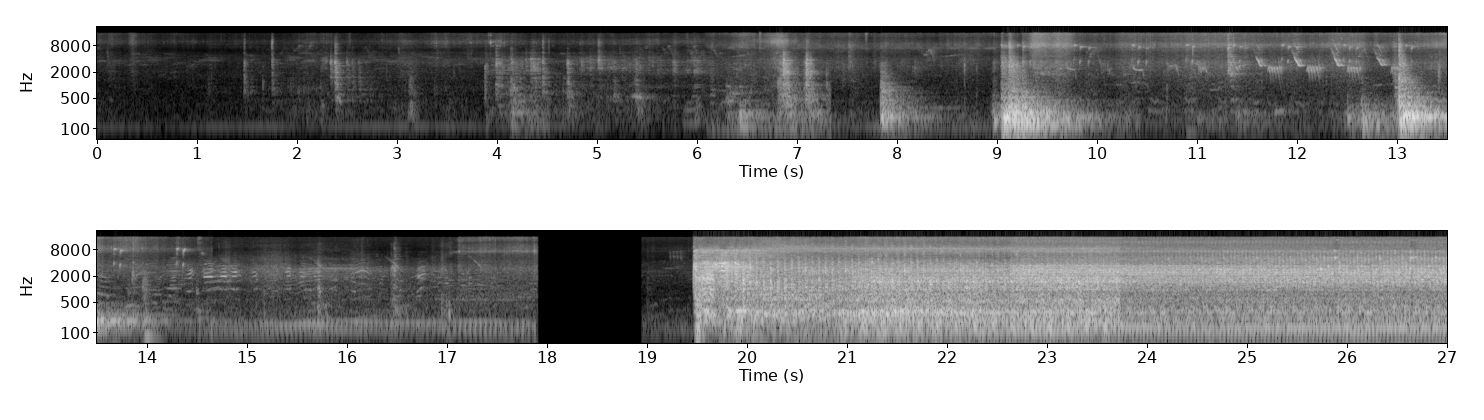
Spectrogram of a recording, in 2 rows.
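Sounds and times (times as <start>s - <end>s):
birds chirping: 0.0s - 6.7s, 8.1s - 17.8s
knocks and thumps on metal thresher: 6.5s - 8.3s, 9.0s - 9.8s, 12.6s - 14.0s.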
